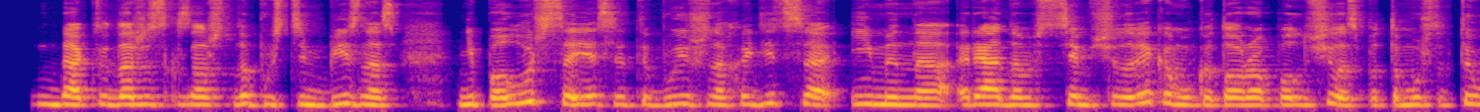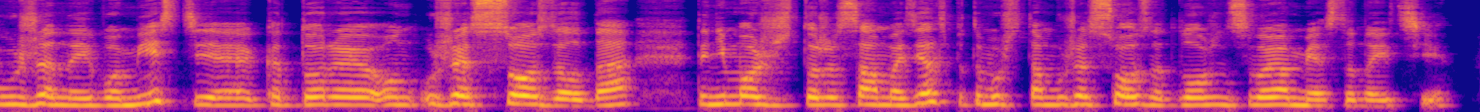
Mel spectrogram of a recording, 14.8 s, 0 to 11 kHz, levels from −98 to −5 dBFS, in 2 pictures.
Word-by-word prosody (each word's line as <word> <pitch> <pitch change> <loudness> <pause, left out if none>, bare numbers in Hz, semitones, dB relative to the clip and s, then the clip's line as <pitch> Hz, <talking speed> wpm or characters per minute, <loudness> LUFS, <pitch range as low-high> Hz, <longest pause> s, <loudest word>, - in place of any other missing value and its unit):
Да, 235 -2 +2
кто 235 +2 -7
даже 235 +1 +2
сказал, 230 0 -1
что, 225 +1 -7
допустим, 230 -2 -1
бизнес 225 -2 0 0.3
не 235 0 0
получится, 265 +9 +1
если 235 0 +1
ты 225 - -8
будешь 230 +2 -4
находиться 240 +1 -1
именно 225 -3 0
рядом 225 0 +3
с 215 - -5
тем 230 0 -1
человеком, 240 +4 -1
у - - 0
которого 215 0 0
получилось, 220 0 -1
потому 215 +2 -3
что 215 -1 -9
ты 255 +4 -4
уже 235 +1 +1
на 220 -2 -1
его 210 0 0
месте, 250 +1 0 0.2
э, - - -12
которое 225 0 0
он 225 +2 -2
уже 245 +2 +2
создал, 235 -6 +5
да. 220 +5 -1 0.3
Ты 245 - -3
не 240 - +1
можешь 235 -4 +1
то 220 +1 +1
же 220 0 -1
самое 220 -1 +1
сделать, 285 +6 +1
потому 240 -1 -3
что 230 -1 -10
там 225 -1 -2
уже 230 +1 0
создан, 230 -2 +1
ты 200 - -20
должен 220 0 0
своё 225 +1 +3
место 190 -3 -1
найти. 185 +1 -6
225 Hz, 205 wpm, -22 LUFS, 215-240 Hz, 0.3 s, создал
